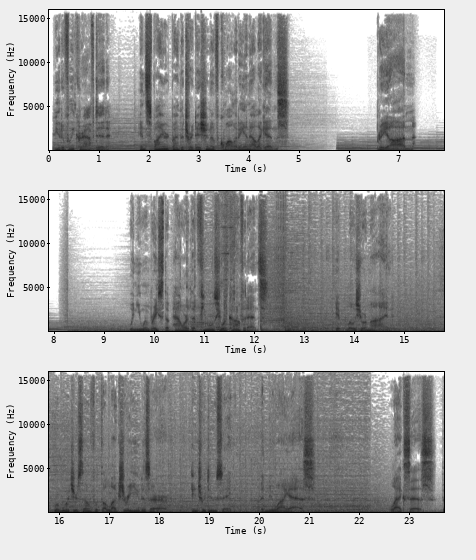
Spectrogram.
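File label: American, male; lektoring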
